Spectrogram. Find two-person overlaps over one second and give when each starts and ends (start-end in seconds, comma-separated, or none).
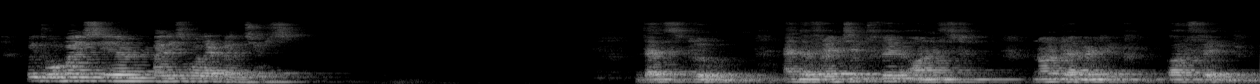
none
